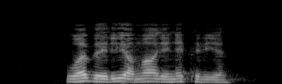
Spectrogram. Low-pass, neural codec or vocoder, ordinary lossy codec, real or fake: 10.8 kHz; codec, 44.1 kHz, 1.7 kbps, Pupu-Codec; MP3, 32 kbps; fake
